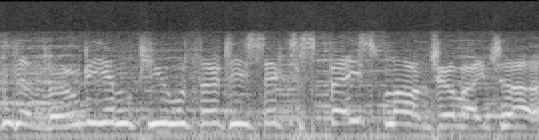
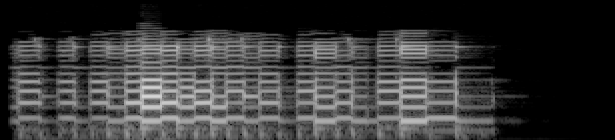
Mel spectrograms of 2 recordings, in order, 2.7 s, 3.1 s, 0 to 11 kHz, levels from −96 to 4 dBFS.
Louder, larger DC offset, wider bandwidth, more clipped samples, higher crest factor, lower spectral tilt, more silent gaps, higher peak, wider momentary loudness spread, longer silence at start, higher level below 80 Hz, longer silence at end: first, -10 LUFS vs -21 LUFS; first, 0.8% vs under 0.1%; second, 5.8 kHz vs 7 kHz; neither; second, 10 dB vs 22 dB; first, -6.5 dB/octave vs -4 dB/octave; neither; about the same, 0 dBFS vs -2 dBFS; second, 2 LU vs 16 LU; about the same, 0 s vs 0.1 s; first, -30 dBFS vs -62 dBFS; second, 0 s vs 0.7 s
